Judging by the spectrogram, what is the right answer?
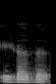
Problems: none marked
